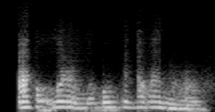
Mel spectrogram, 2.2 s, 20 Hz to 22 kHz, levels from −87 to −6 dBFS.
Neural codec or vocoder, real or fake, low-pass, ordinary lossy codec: codec, 44.1 kHz, 0.9 kbps, DAC; fake; 19.8 kHz; none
